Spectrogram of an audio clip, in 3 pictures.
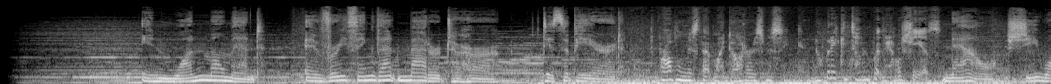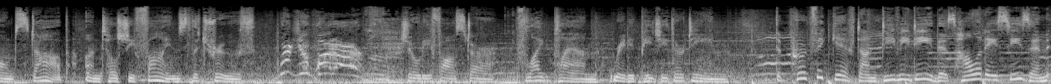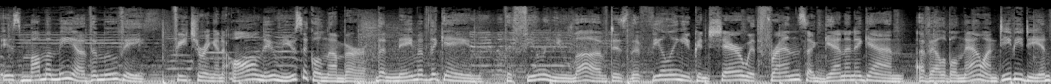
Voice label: US English Trailer

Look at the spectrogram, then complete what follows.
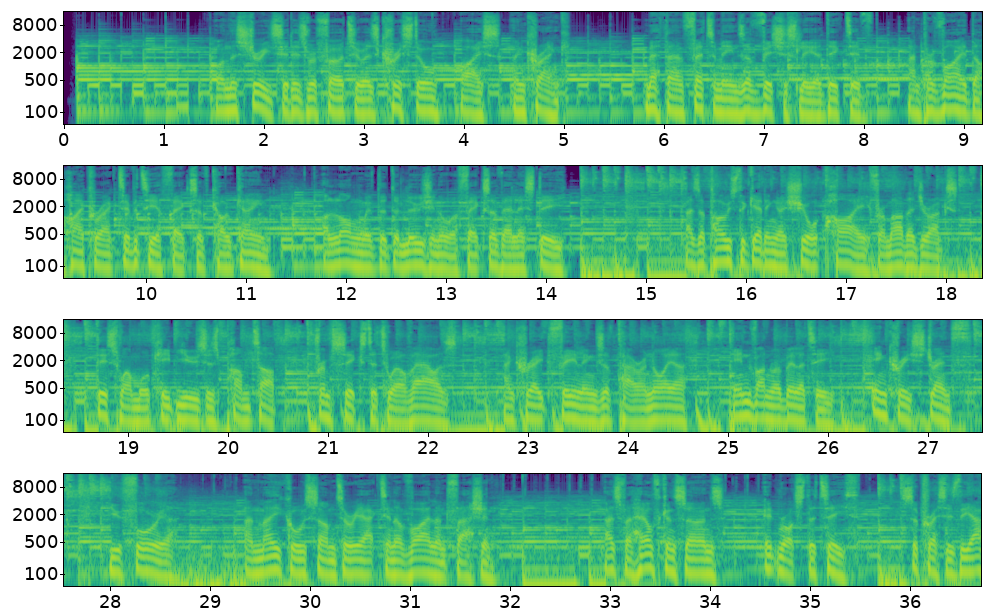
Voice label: UK English; DRUG ADDICTION

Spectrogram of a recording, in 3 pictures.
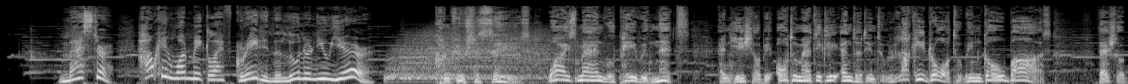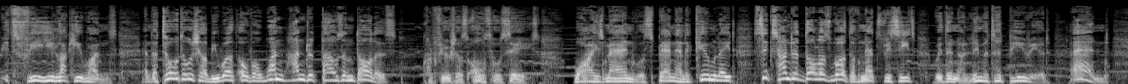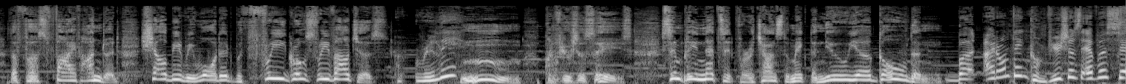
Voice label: Asian English Older Man; NETS

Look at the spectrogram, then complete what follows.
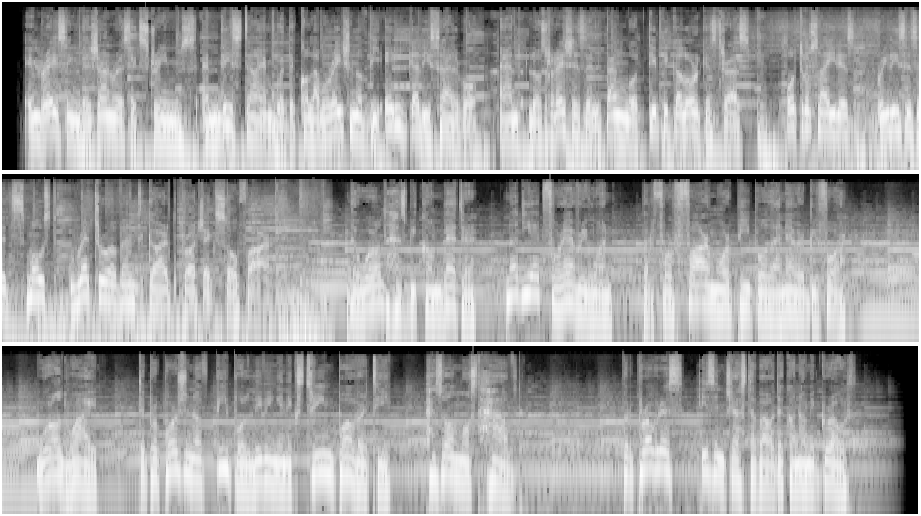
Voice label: English Spanish Accented

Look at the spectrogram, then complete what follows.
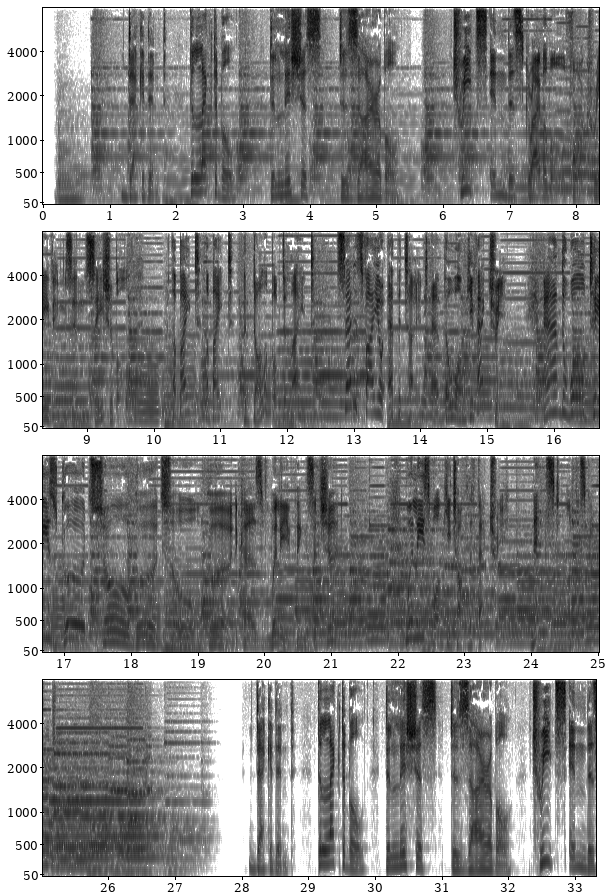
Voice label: TV Trailer Quirky, English Singaporean Male

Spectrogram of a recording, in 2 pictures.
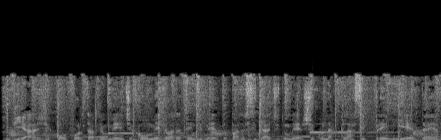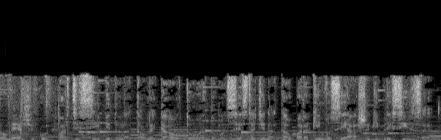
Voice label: Brazilian, Brazilian Portuguese Male

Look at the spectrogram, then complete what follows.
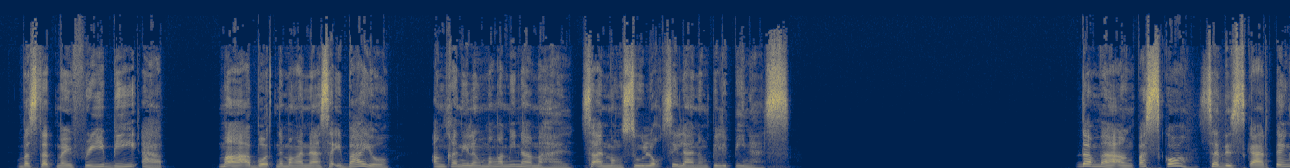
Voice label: Female Tagalog Voice

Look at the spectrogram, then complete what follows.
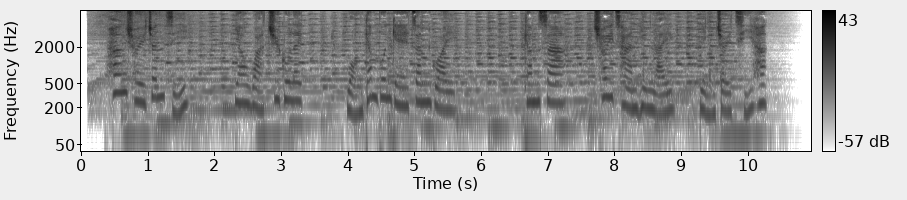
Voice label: Cantonese

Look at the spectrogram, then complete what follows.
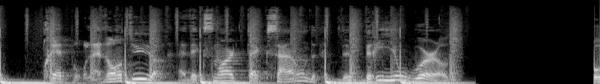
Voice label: French; Brio World

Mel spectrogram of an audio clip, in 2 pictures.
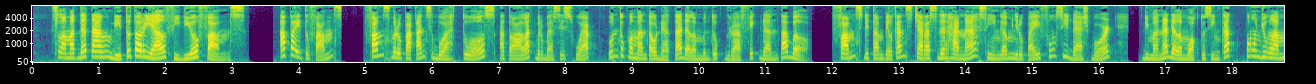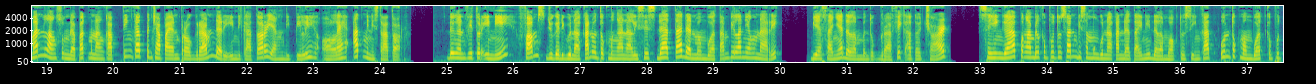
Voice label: Bahasa Indonesia Female Voice

